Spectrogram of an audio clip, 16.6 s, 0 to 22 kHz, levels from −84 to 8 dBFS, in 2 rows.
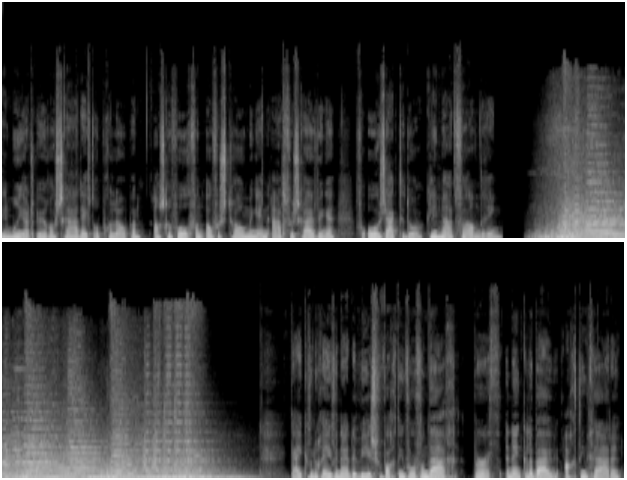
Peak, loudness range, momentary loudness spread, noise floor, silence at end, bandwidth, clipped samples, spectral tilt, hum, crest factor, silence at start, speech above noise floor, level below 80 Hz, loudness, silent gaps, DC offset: -6 dBFS; 6 LU; 10 LU; -45 dBFS; 0.05 s; 18 kHz; under 0.1%; -5.5 dB/octave; none; 16 dB; 0 s; 23 dB; -38 dBFS; -22 LUFS; 6.67-6.94 s; under 0.1%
